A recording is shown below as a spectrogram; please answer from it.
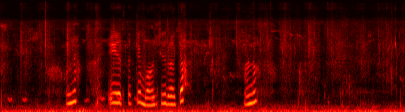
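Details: Male goat giving short, quavering bleats, a tight cluster of four in the first few seconds followed by a lone bleat a little later, over a steady low rumbling background.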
